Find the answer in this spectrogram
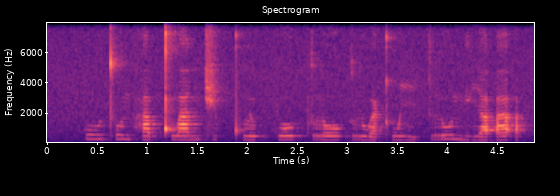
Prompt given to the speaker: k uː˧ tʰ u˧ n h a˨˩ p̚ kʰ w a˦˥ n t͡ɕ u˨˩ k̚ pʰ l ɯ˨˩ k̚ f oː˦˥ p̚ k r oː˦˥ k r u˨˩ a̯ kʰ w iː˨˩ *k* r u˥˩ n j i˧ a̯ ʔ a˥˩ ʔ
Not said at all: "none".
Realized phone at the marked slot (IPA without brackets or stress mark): k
